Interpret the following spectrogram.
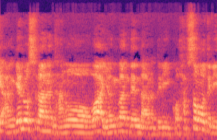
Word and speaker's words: ἄγγελος: 사자로 앙겔로스가 번역이 되어 있습니다.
